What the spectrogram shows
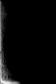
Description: drum hit finish; osu!

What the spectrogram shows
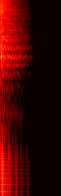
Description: Two Step A Hit Ride; osu!

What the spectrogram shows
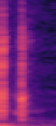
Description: key movement; osu!; skins! PRE RELEASE

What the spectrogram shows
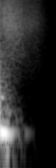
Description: soft hitclap; osu!

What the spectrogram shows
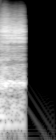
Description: DnB Breakbeat Hit; osu!

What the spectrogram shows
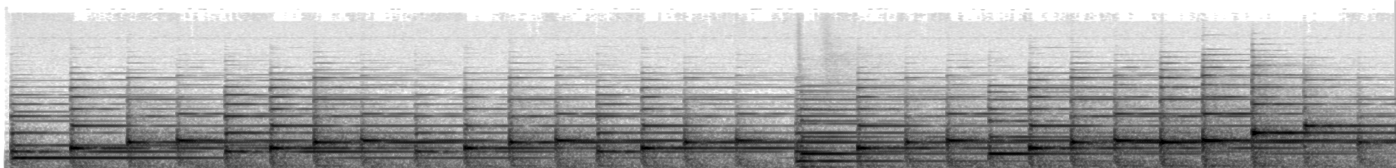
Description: Piano Works

